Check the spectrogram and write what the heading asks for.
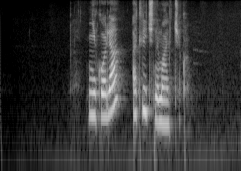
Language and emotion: Russian, positive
